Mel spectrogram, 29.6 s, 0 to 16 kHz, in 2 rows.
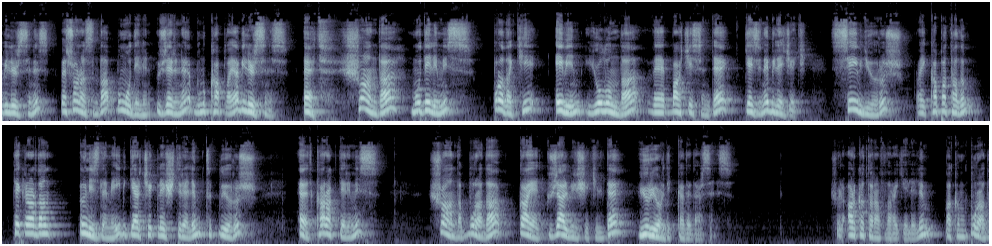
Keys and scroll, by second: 17.8 w, 20.2 space, 21.4 w, 27.9 space.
